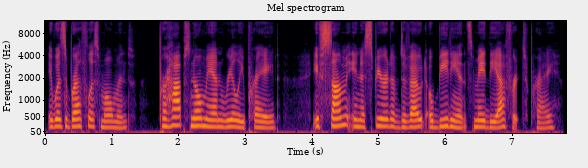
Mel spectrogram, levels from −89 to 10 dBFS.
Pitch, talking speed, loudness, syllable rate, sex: 200 Hz, 175 wpm, -19 LUFS, 4.8 syllables/s, female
